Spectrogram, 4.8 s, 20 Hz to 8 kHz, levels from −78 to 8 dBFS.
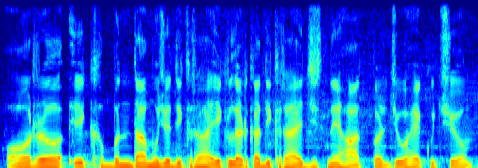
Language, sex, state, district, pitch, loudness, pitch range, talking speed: Hindi, male, Himachal Pradesh, Shimla, 135 Hz, -14 LUFS, 125-145 Hz, 225 wpm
